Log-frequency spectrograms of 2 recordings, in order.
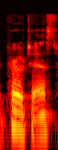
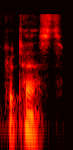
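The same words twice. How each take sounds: First: PRO-test, stressed on the first syllable; noun stress. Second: Pruh-TEST, stressed on the second syllable; verb stress. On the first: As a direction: lean on PRO in protest. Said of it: "which is the noun form". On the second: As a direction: reduce the first vowel of protest and lean on TEST. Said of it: "which is the noun form of". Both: Shown as a demonstration.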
